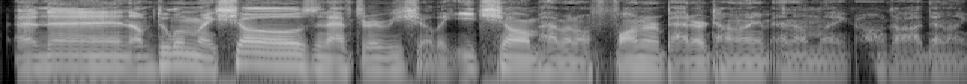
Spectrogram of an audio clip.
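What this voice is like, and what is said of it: Usual voice. Nothing is said of it.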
